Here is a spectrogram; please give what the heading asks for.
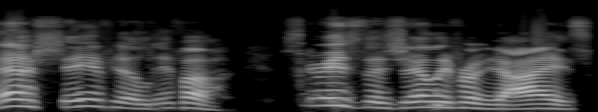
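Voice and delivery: put-on Scottish accent, storybook reading manner. Asked for a character in a Scottish accent, the speaker reads a scene: Shrek voice, Scottish accent. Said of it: "much better".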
